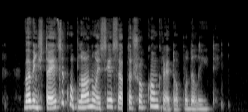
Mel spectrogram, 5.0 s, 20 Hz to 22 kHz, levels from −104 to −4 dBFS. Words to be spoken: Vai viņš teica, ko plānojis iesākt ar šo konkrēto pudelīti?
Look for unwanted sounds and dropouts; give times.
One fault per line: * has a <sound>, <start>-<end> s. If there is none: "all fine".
* has a dropout, 2.4-2.5 s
